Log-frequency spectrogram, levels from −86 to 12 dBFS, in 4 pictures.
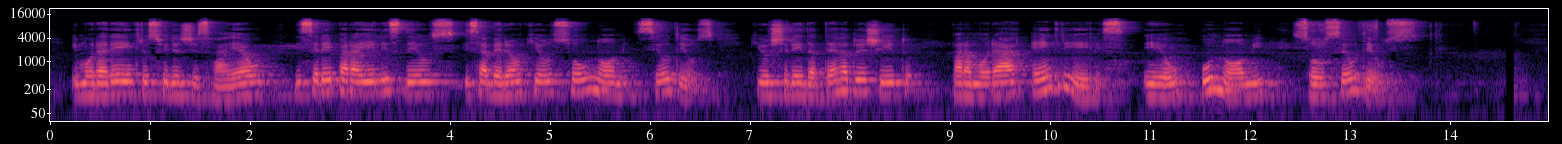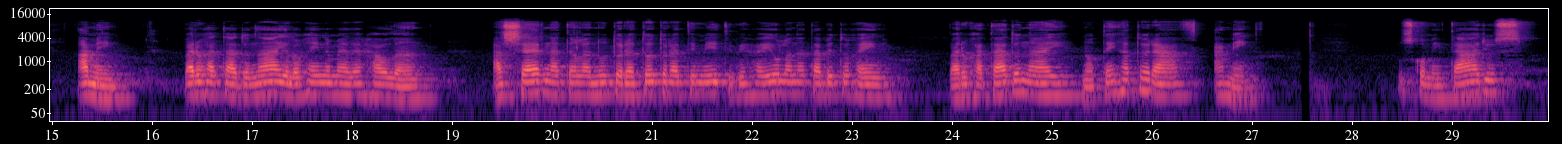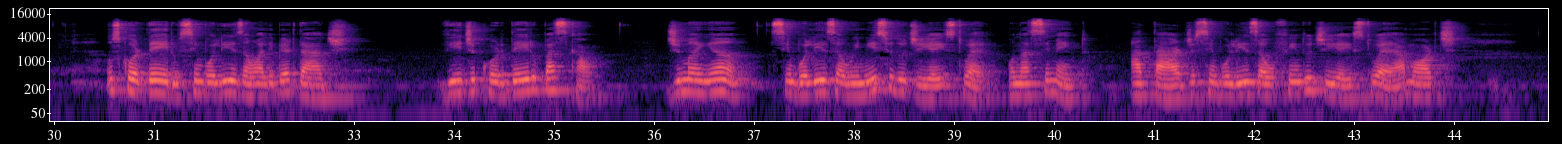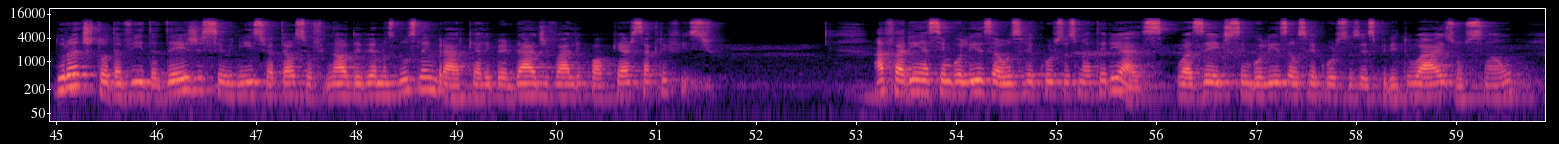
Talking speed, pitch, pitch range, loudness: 125 wpm, 150 Hz, 140-165 Hz, -25 LUFS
